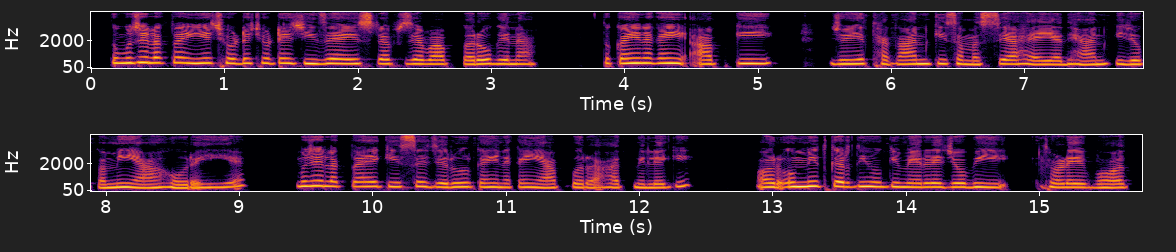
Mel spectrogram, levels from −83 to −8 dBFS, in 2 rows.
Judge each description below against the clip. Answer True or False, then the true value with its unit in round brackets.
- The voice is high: True (250 Hz)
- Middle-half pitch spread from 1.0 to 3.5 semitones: True (3.2 semitones)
